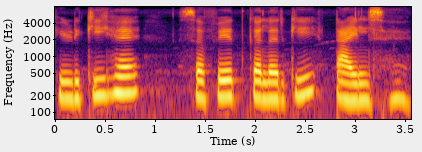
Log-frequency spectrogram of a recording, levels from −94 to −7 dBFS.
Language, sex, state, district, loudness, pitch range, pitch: Hindi, female, Gujarat, Valsad, -15 LUFS, 170-200 Hz, 185 Hz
